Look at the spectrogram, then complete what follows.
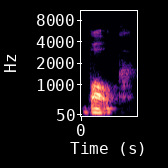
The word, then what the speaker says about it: bulk: an uh o um it's the same sound that we have in um like the word dull or skull um so making sure that you're just making one schwa and then going to your dark l bulk um you might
